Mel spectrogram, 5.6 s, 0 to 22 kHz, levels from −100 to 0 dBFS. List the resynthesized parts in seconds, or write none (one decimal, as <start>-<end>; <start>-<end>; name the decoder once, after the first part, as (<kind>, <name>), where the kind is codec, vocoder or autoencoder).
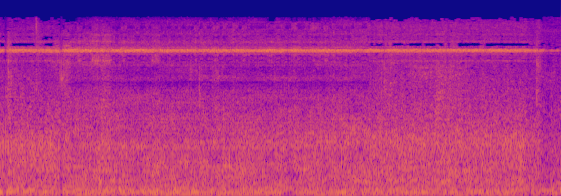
0.7-3.7 (codec, SNAC)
